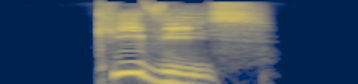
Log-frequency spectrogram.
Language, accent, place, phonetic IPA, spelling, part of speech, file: German, Germany, Berlin, [ˈkiːviːs], Kiwis, noun, De-Kiwis.ogg
- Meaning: plural of Kiwi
